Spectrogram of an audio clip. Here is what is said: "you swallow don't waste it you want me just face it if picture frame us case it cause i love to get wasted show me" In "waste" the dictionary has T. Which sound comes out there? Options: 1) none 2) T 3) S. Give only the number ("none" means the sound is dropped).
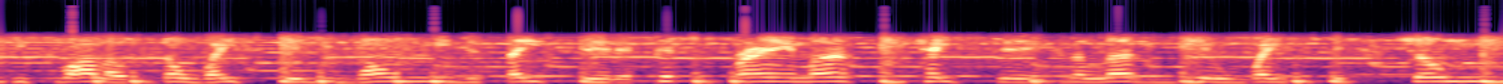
2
